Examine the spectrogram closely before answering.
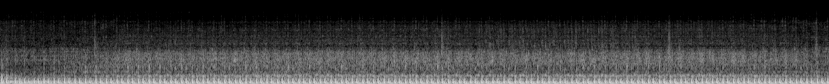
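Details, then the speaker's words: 2001 Kawasaki Vulcan 1500 Nomad V-twin after coaster plate, reed valve removal and single-side filter conversion: steady even low thumping idle set a little over 1000 rpm, no misses, knocks or clatter; spilled coolant burning off; normal idle. "happens so the idle set about a little over a th000 but it seems to run good or at least idle for now"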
